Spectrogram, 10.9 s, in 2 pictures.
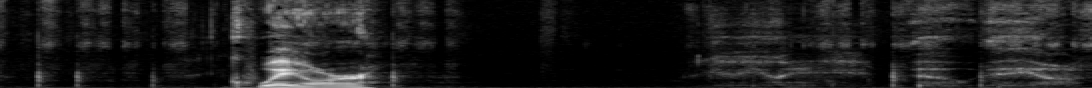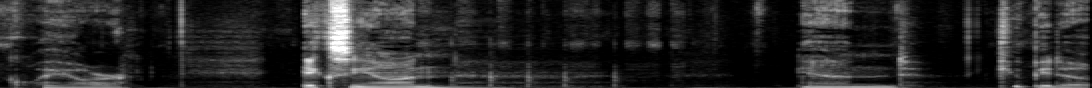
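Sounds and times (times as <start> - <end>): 
light green pencil scratching across paper: 0.0 - 2.4, 3.9 - 6.1, 7.4 - 9.6
speech: 1.2 - 2.0, 7.0 - 8.0, 10.6 - 10.9.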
